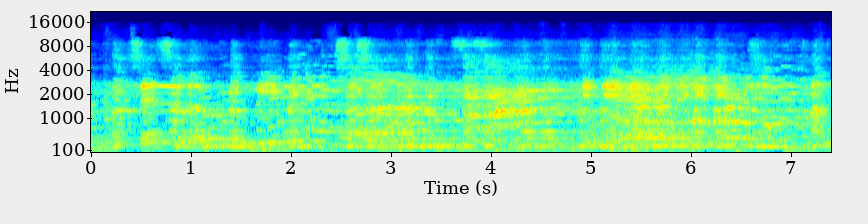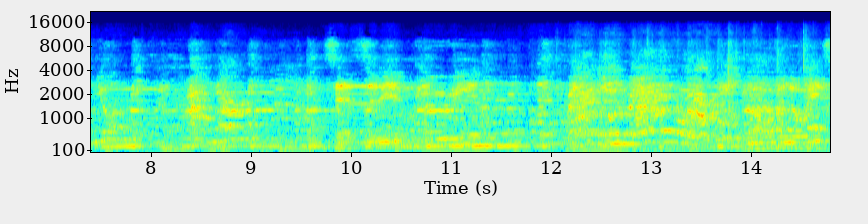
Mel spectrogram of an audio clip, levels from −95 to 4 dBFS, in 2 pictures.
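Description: From 2.64 s to 6.44 s the sound is a doubled audio track: a second, full-band copy trails the original by around 200 ms at roughly equal loudness, likely from the same signal reaching the mix twice through paths of different latency. It sounds like a dry, flat slapback with no decay or room tone, switching on and off abruptly. A spectrogram shows every feature repeated a fixed distance later, and the waveform shows duplicated envelopes with hard edges at both ends.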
